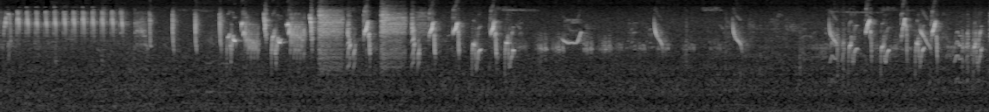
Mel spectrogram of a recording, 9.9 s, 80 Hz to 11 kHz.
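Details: A marsh warbler, lured by playback of its own song from a hanging mobile phone, sings a fast varied jumble of high chattering and squeaky notes, opening with a rapid run of identical ticks, attacking and trying to outsing the phone; quarry area, 9 May 2020.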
